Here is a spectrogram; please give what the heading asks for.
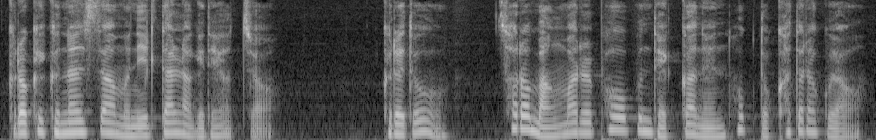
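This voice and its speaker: A woman narrating a first-person story in a plain, even manner. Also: lowish voice, fairly quick.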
